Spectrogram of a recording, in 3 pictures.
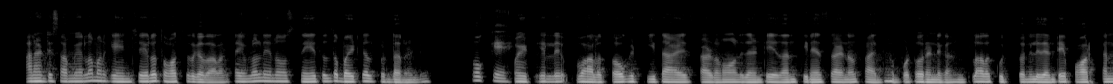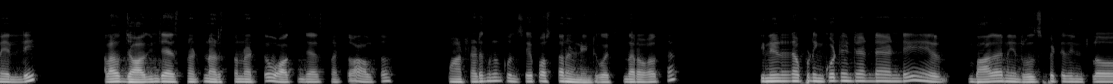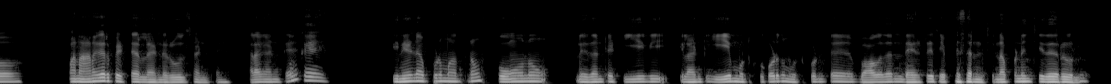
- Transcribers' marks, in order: in English: "పార్క్"; in English: "జాగింగ్"; in English: "వాకింగ్"; in English: "రూల్స్"; in English: "రూల్స్"; in English: "డైరెక్‌గా"
- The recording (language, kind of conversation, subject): Telugu, podcast, స్క్రీన్ టైమ్‌కు కుటుంబ రూల్స్ ఎలా పెట్టాలి?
